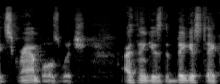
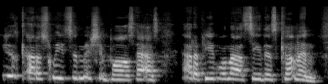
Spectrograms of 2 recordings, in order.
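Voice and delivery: much higher, excited shouting announcer impression; Rogan freaking out; 4 dB louder than usual. Fighter just won, commentator freaking out in a high excited shout. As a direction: hype it up like a fight commentator losing his mind. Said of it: "like, Rogan freaking out".

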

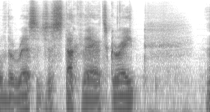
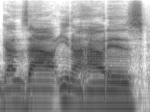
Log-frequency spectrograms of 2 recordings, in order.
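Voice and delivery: normal talking voice

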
